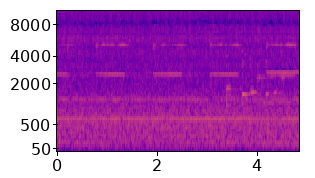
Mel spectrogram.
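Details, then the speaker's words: 200W jewelry laser welding machine chiller refilling with pure/distilled water: repeating high beep about once per second over steady hum; low water level alarm that stops when tank is full. "水 位 不 够 就 会 一 直 报 警。 水 位 够 了。 Alarming stops when fully is full."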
